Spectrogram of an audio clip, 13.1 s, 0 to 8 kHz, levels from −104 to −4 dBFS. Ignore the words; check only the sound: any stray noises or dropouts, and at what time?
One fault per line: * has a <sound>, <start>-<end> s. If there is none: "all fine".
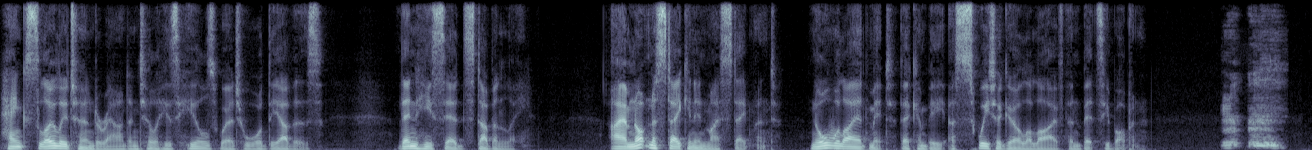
* has a throat clearing, 12.2-12.9 s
